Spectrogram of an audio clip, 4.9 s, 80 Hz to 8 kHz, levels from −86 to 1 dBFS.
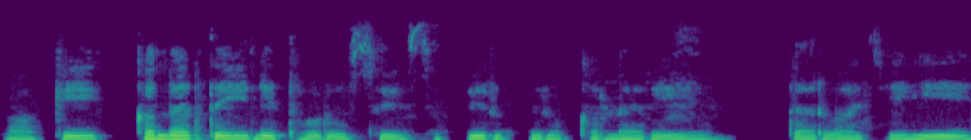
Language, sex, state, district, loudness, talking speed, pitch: Marathi, female, Maharashtra, Aurangabad, -28 LUFS, 135 wpm, 175 Hz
